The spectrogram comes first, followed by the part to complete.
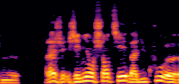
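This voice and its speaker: The man's voice carries a dark, mellow tone. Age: 40s. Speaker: SEO freelancer and automation trainer. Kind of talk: interview.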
